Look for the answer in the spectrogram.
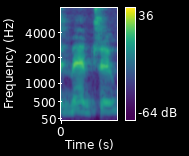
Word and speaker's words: mantra: Okay, well, the mantra is... – Did I say it wrong? – It's mantra's fine. Mantra.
